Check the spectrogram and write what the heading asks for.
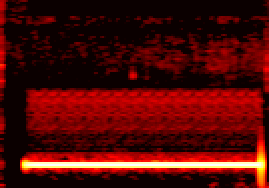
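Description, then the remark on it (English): A steady telephone dial tone, heard while placing a phone call, hums alone for nearly two seconds at even volume, a single unbroken pitch that cuts off abruptly with a faint click. “So I'm gonna get Melanie on the phone.”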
